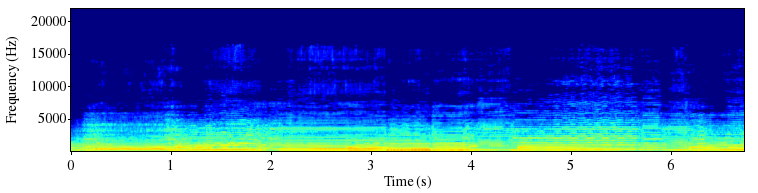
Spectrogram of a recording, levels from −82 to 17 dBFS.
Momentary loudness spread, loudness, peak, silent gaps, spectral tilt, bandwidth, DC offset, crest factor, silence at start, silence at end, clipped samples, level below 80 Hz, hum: 6 LU; -17 LUFS; -4 dBFS; none; -6 dB/octave; 11 kHz; under 0.1%; 14 dB; 0 s; 0 s; under 0.1%; -62 dBFS; none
